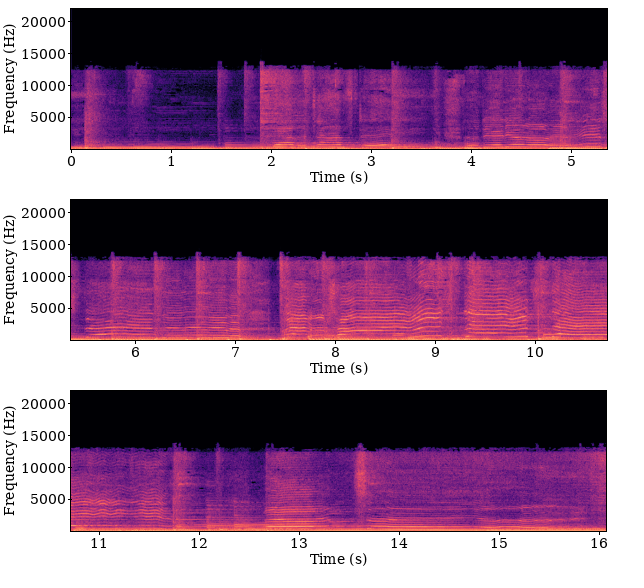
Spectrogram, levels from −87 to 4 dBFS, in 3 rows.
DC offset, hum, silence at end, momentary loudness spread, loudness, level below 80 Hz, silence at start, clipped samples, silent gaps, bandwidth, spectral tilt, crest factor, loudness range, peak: under 0.1%; none; 0 s; 7 LU; -16 LUFS; -40 dBFS; 0 s; under 0.1%; none; 14 kHz; -4.5 dB/octave; 12 dB; 5 LU; -4 dBFS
